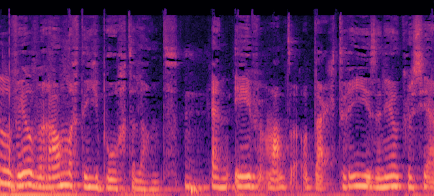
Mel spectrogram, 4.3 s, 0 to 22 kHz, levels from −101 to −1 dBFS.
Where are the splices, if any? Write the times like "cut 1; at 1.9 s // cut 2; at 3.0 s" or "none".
cut 1; at 2.1 s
